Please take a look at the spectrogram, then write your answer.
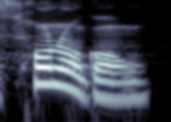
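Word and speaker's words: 손오공: By the way, in Korea we call it sonogong. How do you guys pronounce it? Sonogong. Sonukong. Sonukong. Yeah. Son Wukong. Sonukong. Yes, we are very distinct. Son O Gong, 3 syllables.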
